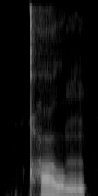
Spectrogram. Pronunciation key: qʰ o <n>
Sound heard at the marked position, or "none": ŋ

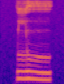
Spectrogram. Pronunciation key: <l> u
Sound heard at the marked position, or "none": l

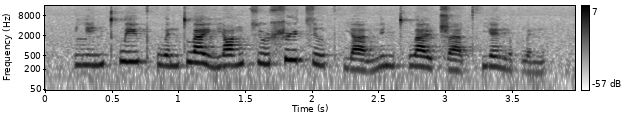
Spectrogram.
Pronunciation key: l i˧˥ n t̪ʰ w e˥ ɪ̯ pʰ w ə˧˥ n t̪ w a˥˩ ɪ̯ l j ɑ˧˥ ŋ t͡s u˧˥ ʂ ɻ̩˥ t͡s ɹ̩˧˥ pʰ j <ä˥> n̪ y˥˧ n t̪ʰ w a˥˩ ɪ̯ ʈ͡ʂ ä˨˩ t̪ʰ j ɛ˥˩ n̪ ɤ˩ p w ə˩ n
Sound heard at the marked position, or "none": ä˨˩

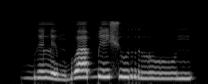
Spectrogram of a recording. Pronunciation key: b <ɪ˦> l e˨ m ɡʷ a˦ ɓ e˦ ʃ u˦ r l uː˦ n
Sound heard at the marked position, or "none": ɪ˦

